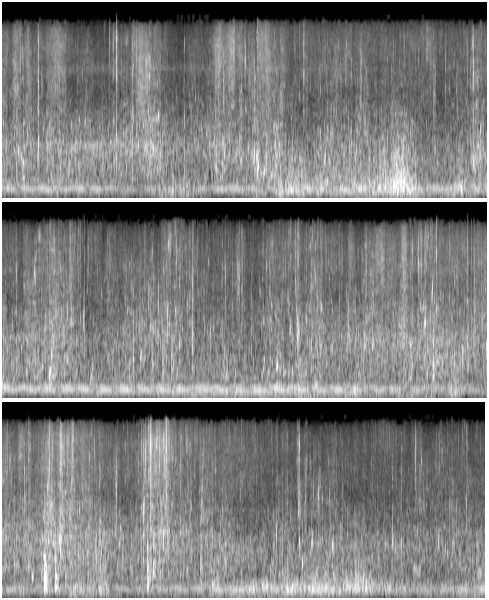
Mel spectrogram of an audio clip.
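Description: Kayak paddle strokes: the blade dipping and splashing in the sea, with irregular splashes and drips and one louder hit about two-thirds of the way in. A steady low hum runs underneath.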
